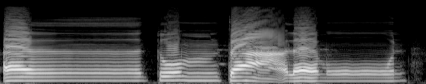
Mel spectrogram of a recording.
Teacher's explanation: izhar artinya jelas syafawi berkenaan dengan bibir karena makhraj daripada huruf Mim daripada bibir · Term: izhar syafawi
